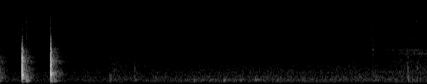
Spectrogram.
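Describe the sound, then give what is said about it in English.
Two sharp, loud knocks on a door in quick succession, distinct, followed by a quiet, low background hum with faint small noises. “The general nods, but is interrupted by a sharp tap at the door.”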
